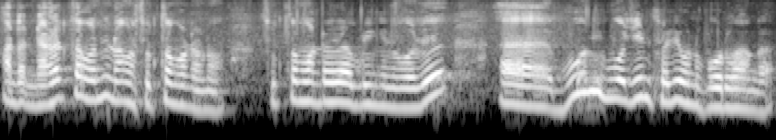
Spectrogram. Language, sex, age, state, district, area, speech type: Tamil, male, 60+, Tamil Nadu, Erode, rural, spontaneous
